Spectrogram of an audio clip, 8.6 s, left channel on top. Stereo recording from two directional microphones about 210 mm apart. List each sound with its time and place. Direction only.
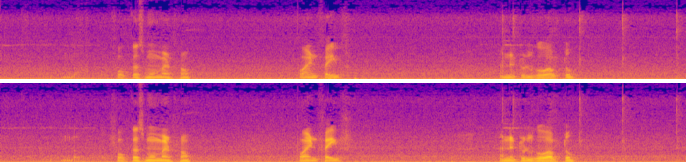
1.4 s speech: centre (ahead or behind)
3.7 s speech: centre (ahead or behind)
6.3 s speech: centre (ahead or behind)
